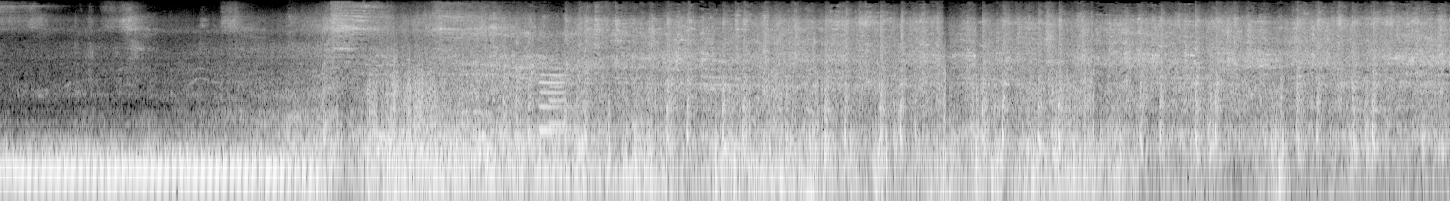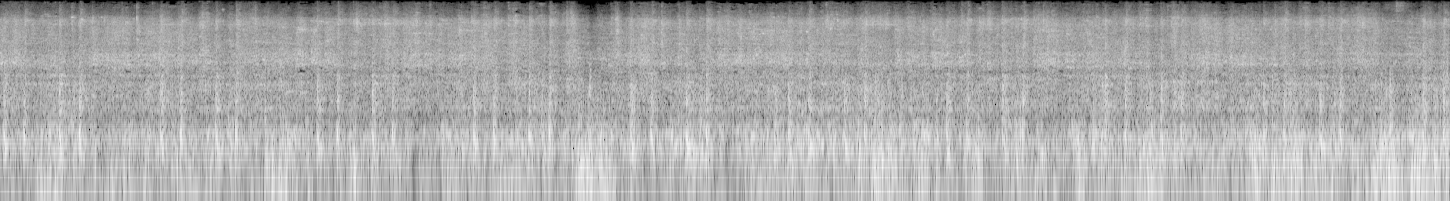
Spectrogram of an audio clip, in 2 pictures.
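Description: Diesel locomotive sounding a steady horn for about the first three seconds as it approaches, then rushing past close by. Its passenger coaches follow, running past in a steady loud rumble with a continuous clickety-clack of wheels over the rail joints.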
